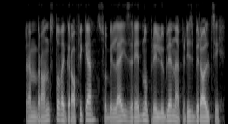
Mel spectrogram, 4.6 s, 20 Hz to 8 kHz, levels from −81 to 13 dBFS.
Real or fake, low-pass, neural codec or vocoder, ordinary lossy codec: real; 7.2 kHz; none; none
